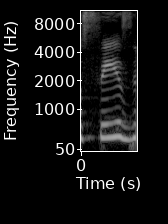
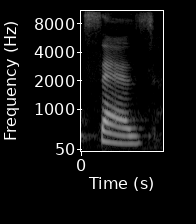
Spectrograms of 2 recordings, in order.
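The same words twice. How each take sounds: First: "सेज" said "sayz"; long "ay" vowel in "सेज"; wrong pronunciation. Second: "सेज" said "sez"; short open "e" in "सेज", rhyming with fez; correct pronunciation. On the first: Teacher shows learners the error, "सेज" as "sayz". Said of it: "इसको सेज नहीं बोलते हैं". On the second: Teacher corrects learners, "सेज" as "sez". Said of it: "इसको बोलते हैं सेज". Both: Shown as a demonstration.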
